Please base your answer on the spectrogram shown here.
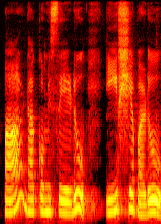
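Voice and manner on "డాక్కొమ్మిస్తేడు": ordinary talk, nothing marked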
